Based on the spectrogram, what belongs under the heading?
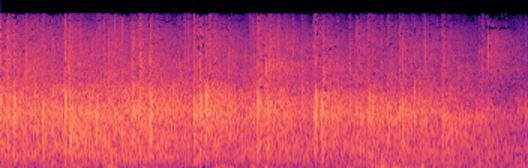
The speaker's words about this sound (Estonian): ja kui te peaksite meil vaatama praegu või järel, siis teeme aplausi rõõmust.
